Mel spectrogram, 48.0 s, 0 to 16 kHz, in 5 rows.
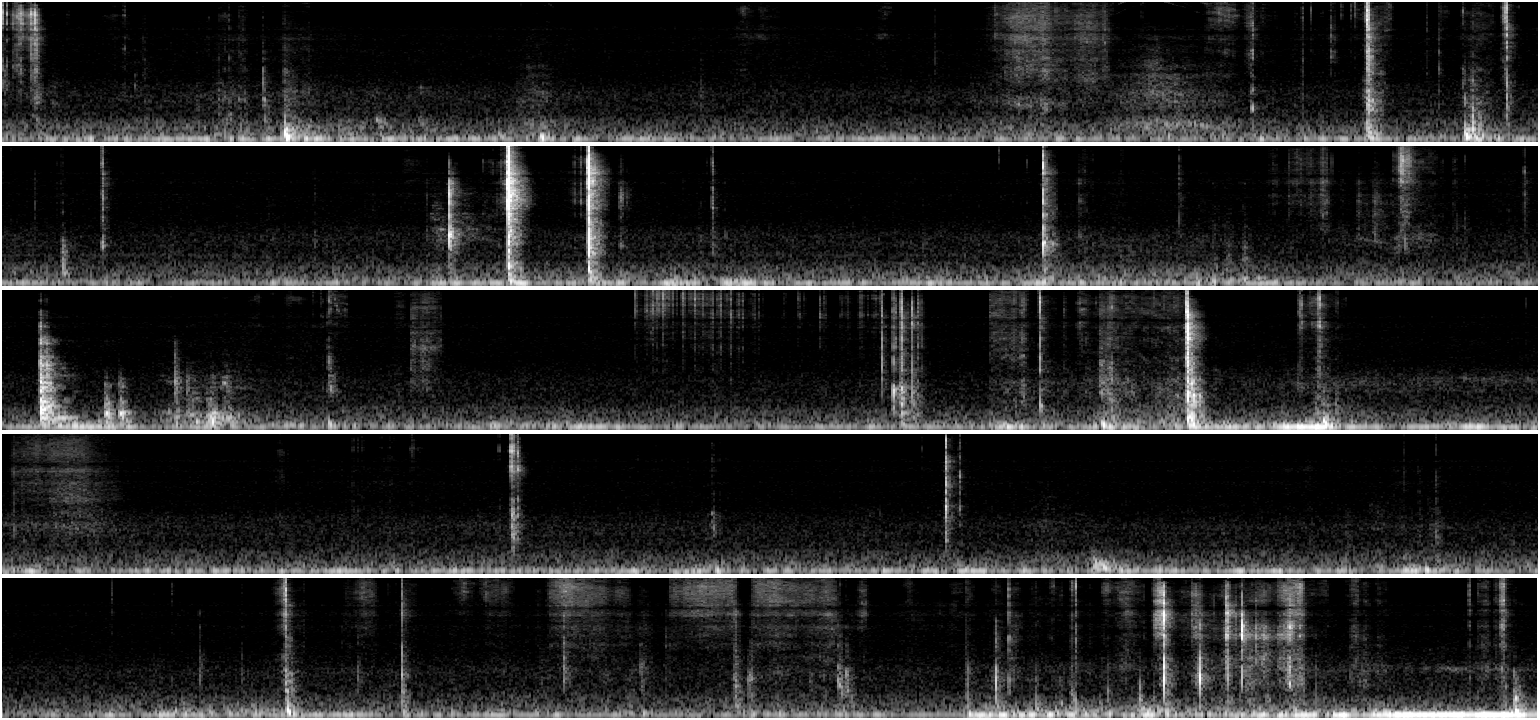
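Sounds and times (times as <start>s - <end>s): stationery being handled: 40.0s - 47.9s.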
